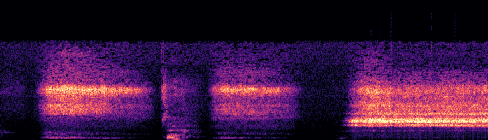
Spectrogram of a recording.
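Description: Controlled breaths during a kung fu exercise come as long hissing exhales and a sharp snort-like inhale, close and fairly loud, with a brief spoken word between them.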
